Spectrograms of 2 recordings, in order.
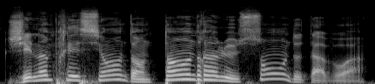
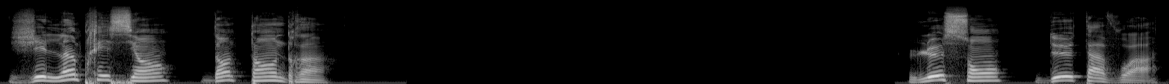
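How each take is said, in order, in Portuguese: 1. É dita de forma fluida, em velocidade natural, sem pausas. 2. É dita devagar, com uma pausa no meio da frase. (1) "de uma maneira mais natural" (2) "repete comigo aqui a frase completa"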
